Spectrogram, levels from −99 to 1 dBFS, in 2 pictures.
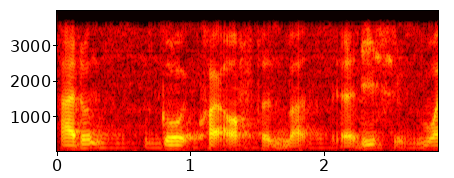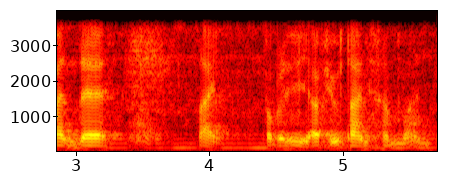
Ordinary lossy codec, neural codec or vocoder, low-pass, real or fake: none; codec, 16 kHz, 8 kbps, FunCodec, trained on LibriTTS, 25 frames a second; 3.6 kHz; fake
